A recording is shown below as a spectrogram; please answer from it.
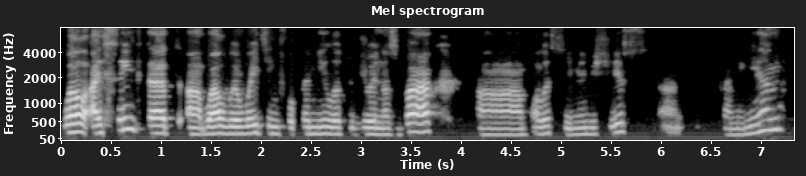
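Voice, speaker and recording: A woman's voice: lowish voice, normal speed, no echo, dull audio. A woman hosting a livestream panel over a video call, chatty, with many fillers and restarts. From United States. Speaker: livestream host.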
